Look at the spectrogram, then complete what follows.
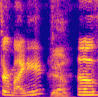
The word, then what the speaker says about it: Hermione: thought his friend, who's a female's name, was Hermione, and it's Hermione. Yeah. And I was like, this is not correct. It's Hermione.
